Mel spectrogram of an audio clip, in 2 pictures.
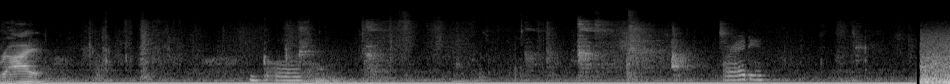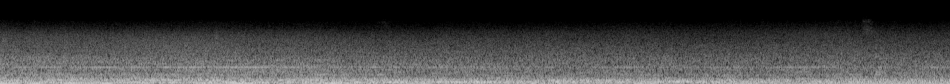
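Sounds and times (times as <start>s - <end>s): faint constant whine: 0.0s - 19.0s
loud machinery drone: 9.2s - 19.0s.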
